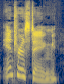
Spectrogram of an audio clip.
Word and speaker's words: interesting: in an NPR interview, can be pronounced with either 3 or 4 syllables. And while the 3-syllable and 4-syllable camps may curse each other, according to Curzan, quote, if you look in modern standard dictionaries from the last 10 years, they'll show multiple pronunciations, 3 and 4 syllables, unquote.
